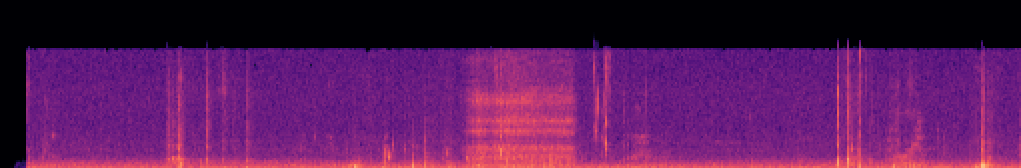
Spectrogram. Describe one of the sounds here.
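A man bites and chews crunchy food close to the microphone.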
